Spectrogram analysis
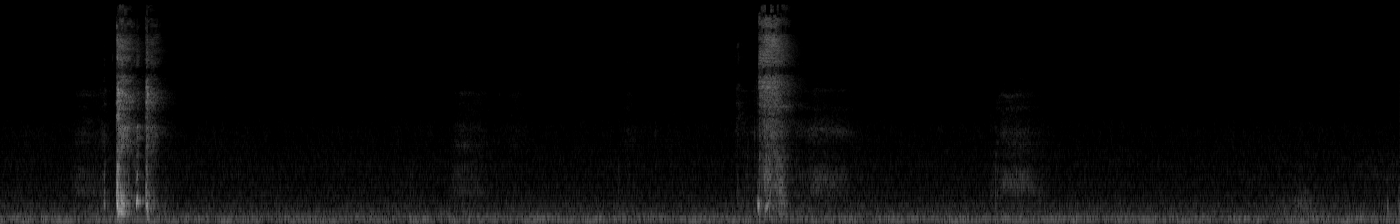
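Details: Intense morning allergy sneezing: two forceful sneezes with sharp bursts of air, each followed by a short breath, in a quiet room.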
